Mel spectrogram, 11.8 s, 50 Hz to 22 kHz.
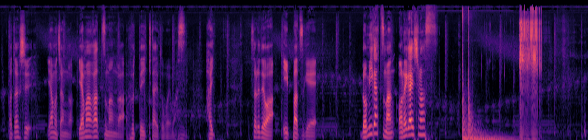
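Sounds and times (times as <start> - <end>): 
speech: 0.2 - 4.4, 5.0 - 6.4, 7.2 - 8.7
loud low rumbling fart into a microphone: 10.4 - 10.9.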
